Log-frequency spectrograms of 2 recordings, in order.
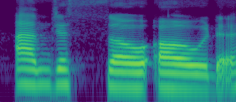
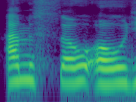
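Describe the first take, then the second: First: Sighing over her age, slow and low; slow, lower lament. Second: Said in the usual way. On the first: Shown as a demonstration. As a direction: draw out each word slowly, pitched low.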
